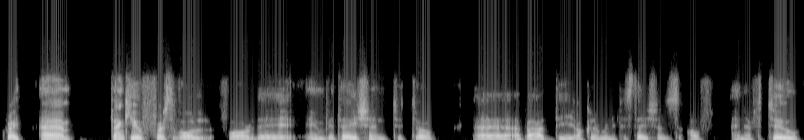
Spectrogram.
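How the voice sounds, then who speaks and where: A man's voice: medium pitch, fairly even intonation, no room sound. Man lecturing over a dull call. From Syria. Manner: measured, with frequent fillers and repeated words. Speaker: neuro-ophthalmologist presenter. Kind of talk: webinar lecture. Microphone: video call.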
